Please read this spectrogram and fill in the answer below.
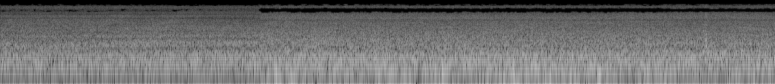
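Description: Dingmans Falls, a tall waterfall cascading down rock ledges into a pool, makes a steady, continuous rush of falling water.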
